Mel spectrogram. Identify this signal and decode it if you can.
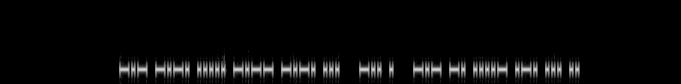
Morse code, heard as a keyed tone, about 40 wpm, 700 Hz. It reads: KC5YCS DE KN4RSI
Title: USA Callsign DE Callsign - 6 Characters - 40wpm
